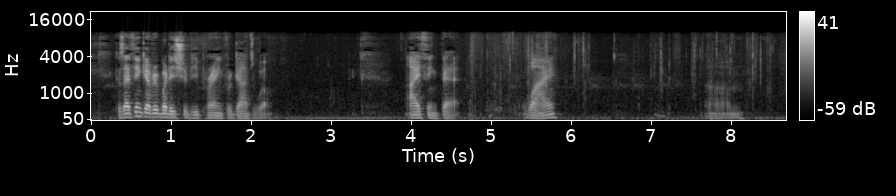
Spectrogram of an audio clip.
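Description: A man speaks casually and close to the microphone, in short bursts.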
